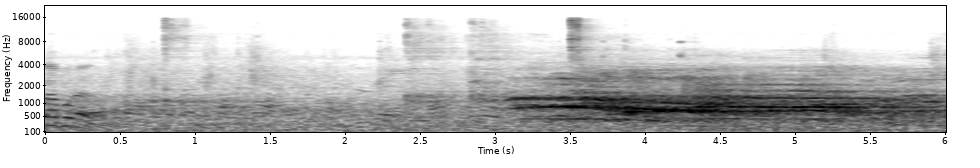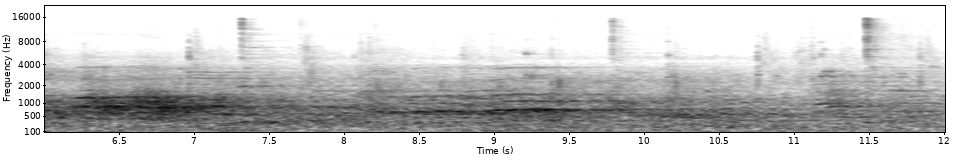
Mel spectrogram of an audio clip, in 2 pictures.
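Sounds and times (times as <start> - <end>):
loud shouting voices: 3.1 - 12.0.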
